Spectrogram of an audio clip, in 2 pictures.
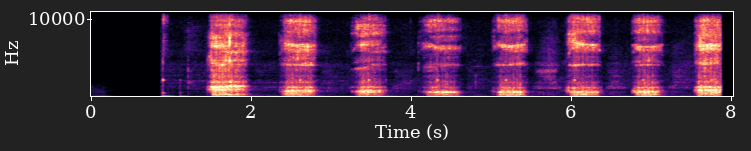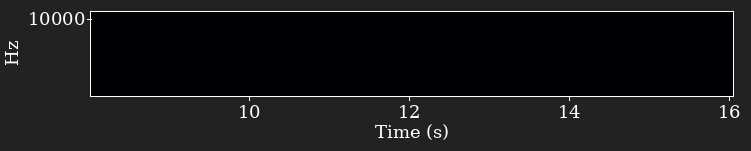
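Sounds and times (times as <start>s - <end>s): monster rasping breathy voice: 1.3s - 8.0s.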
